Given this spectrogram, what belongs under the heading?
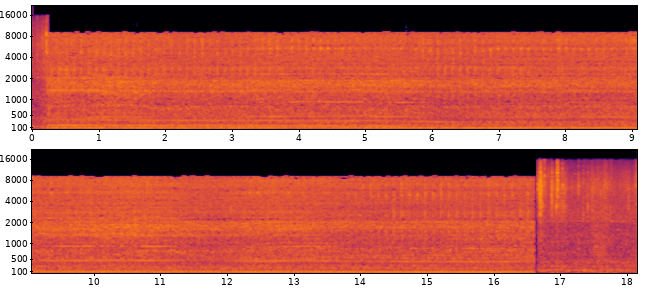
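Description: A tractor engine running steadily with worn valves knocking, a loud continuous low rumble with a fine repetitive tapping throughout, cutting off abruptly near the end.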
